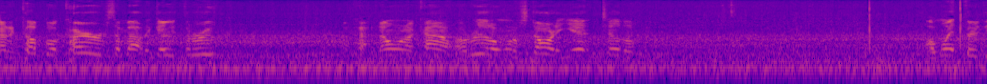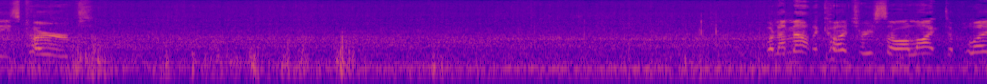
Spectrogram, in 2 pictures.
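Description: A young man talks casually, close up.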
